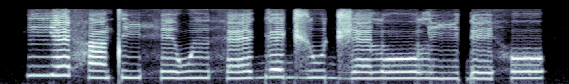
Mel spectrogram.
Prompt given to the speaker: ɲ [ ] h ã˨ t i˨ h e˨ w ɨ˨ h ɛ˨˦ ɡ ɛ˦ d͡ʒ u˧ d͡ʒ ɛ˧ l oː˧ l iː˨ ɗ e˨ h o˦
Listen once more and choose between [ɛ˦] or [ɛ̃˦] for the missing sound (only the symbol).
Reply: ɛ˦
